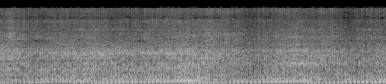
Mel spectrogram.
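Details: MTD Yard Machines 8HP snow blower overfilled with oil that flooded the carburetor, crankcase and combustion chamber; electric-started engine runs unevenly, speed wandering about once a second with a rough beat; surging from an oil-clogged carburetor bowl.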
